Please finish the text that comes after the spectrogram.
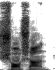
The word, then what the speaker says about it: শ্মশান: শব্দের প্রথম বর্ণে ম ফলা থাকলে সেই বর্ণের উচ্চারণের সময় ম এর উচ্চারণ অ এর মত হয়। যেমন শ্মশান।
